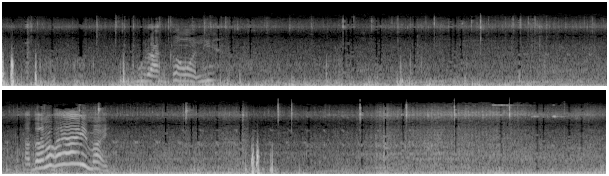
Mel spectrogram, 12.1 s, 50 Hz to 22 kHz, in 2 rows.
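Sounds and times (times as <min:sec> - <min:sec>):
road rumble: 0:00.0 - 0:12.0
wind buffeting microphone: 0:00.0 - 0:12.0.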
